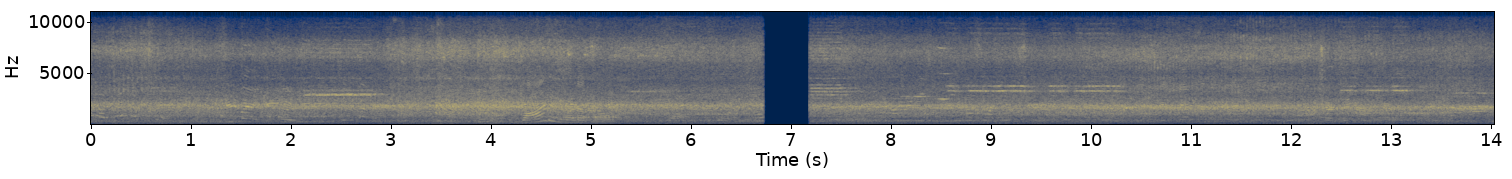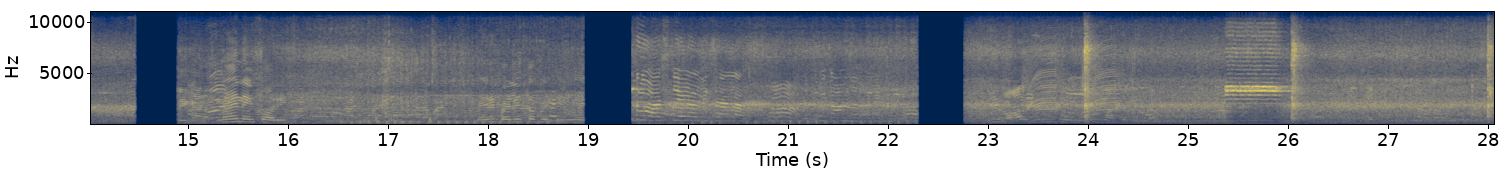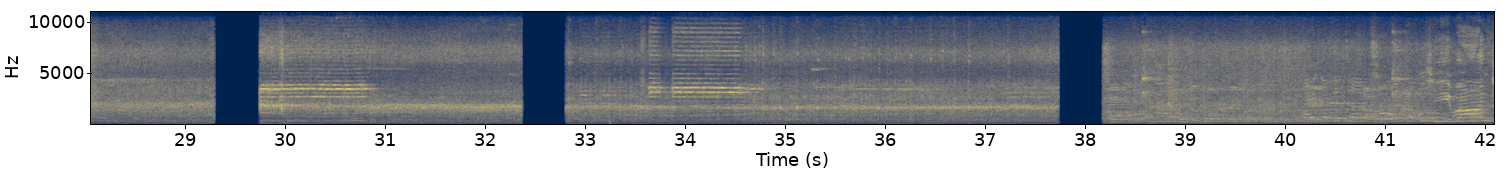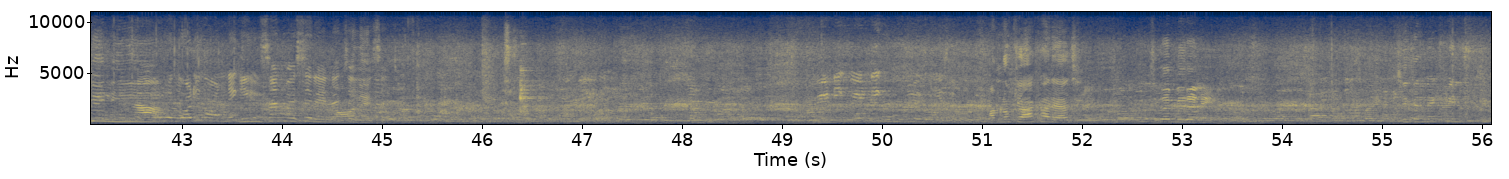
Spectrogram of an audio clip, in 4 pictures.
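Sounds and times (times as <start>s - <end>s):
scooters and rickshaws traffic: 0.0s - 56.0s
high-pitched vehicle horn: 29.8s - 30.9s.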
